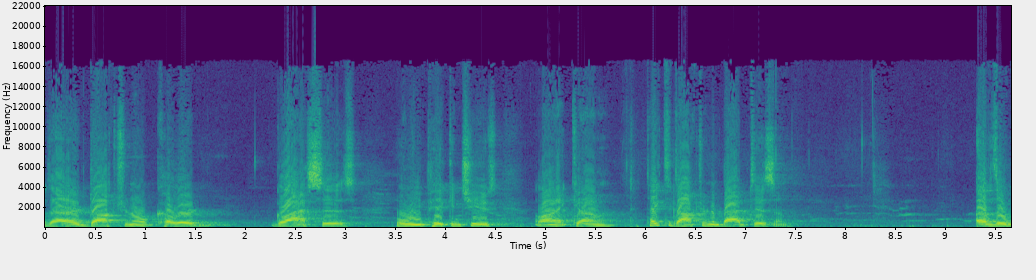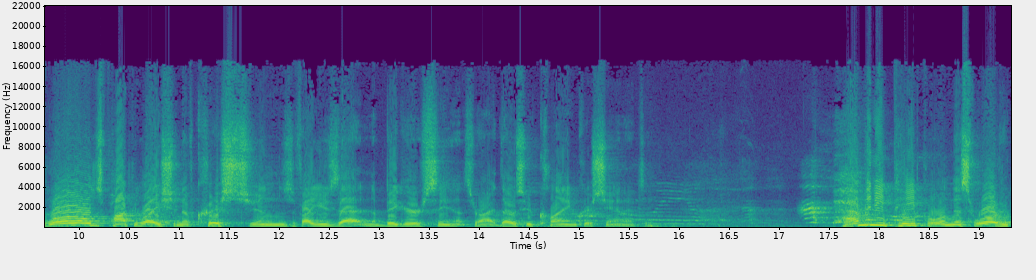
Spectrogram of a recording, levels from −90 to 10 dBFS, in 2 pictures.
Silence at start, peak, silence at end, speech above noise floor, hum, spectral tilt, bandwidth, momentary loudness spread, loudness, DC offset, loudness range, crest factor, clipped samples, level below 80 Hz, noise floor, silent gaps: 0 s; 0 dBFS; 0 s; 26 dB; none; -4.5 dB/octave; 17.5 kHz; 15 LU; -8 LUFS; under 0.1%; 5 LU; 8 dB; 0.2%; -38 dBFS; -33 dBFS; none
